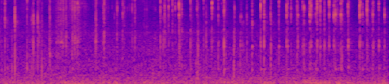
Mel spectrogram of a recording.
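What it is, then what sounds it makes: Horn comb. Long black nails strum and scratch the teeth of a translucent amber comb, probably horn, and tap its body. A rapid run of quiet, bright, crisp clicks and scratchy rasps comes with dry, short ticks and no ring.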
